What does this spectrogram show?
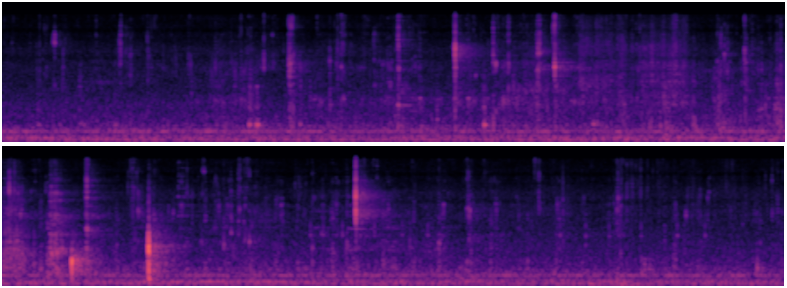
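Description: People chewing and biting into slices of pizza, faint and close, with scattered small clicks and mouth smacks; a few sharper ones stand out past the middle.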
